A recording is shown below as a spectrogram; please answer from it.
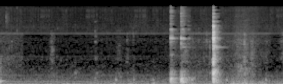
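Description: A metal fork clinking against a plate: a couple of quick clinks about two and a half seconds in, then one sharper, louder clink about half a second later.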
